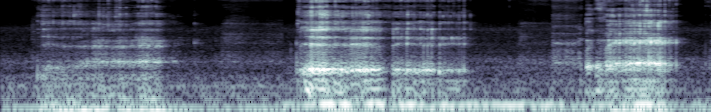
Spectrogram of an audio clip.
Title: Uncontrollable #burps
